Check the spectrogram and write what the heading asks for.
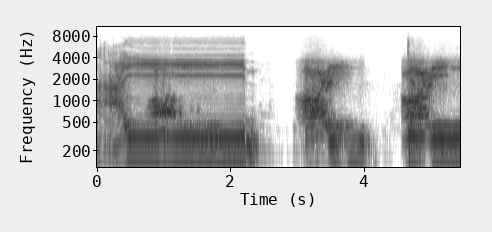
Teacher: আইনটা হচ্ছে গলার মাঝখানে গলার মাঝখানে চাপ দিবেন হালকা চাপ দিবেন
